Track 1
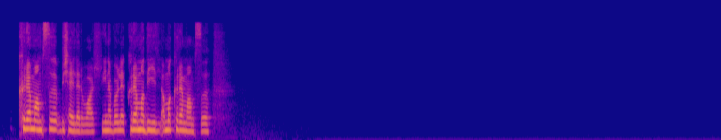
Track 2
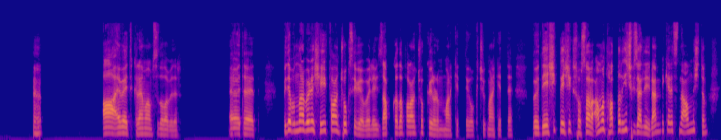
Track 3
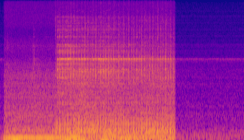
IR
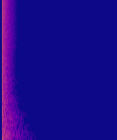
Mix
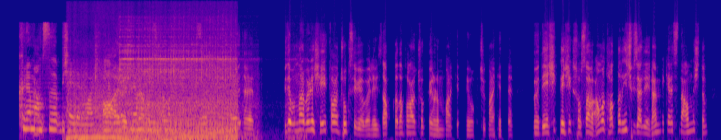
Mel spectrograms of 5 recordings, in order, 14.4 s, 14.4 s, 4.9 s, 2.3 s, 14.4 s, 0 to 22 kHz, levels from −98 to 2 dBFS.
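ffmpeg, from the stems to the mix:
-filter_complex "[0:a]aecho=1:1:3.2:0.7,volume=-1.5dB,asplit=3[link_01][link_02][link_03];[link_01]atrim=end=3.4,asetpts=PTS-STARTPTS,afade=type=out:start_time=3.396:duration=0.004:curve=hsin[link_04];[link_02]atrim=start=3.4:end=3.95,asetpts=PTS-STARTPTS,volume=0[link_05];[link_03]atrim=start=3.95,asetpts=PTS-STARTPTS,afade=type=in:duration=0.004:curve=hsin[link_06];[link_04][link_05][link_06]concat=n=3:v=0:a=1[link_07];[1:a]adynamicequalizer=threshold=0.00224:dfrequency=390:dqfactor=4.4:tfrequency=390:tqfactor=4.4:attack=5:release=100:ratio=0.375:range=3:mode=boostabove:tftype=bell,aphaser=in_gain=1:out_gain=1:delay=4.2:decay=0.54:speed=1.6:type=triangular,volume=-4.5dB[link_08];[2:a]adelay=1250,volume=-7.5dB[link_09];[link_07][link_09]amix=inputs=2:normalize=0,equalizer=frequency=970:width=1.5:gain=6.5,alimiter=level_in=0.5dB:limit=-24dB:level=0:latency=1:release=49,volume=-0.5dB,volume=0dB[link_10];[link_08][link_10]amix=inputs=2:normalize=0,agate=range=-26dB:threshold=-50dB:ratio=16:detection=peak"

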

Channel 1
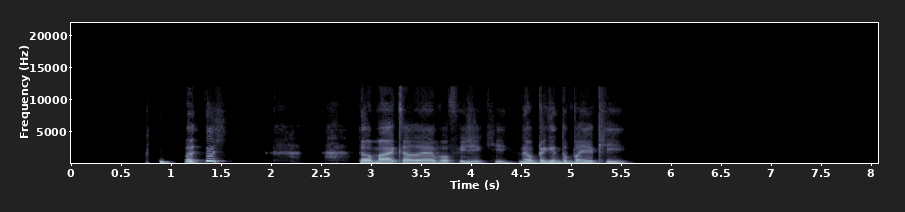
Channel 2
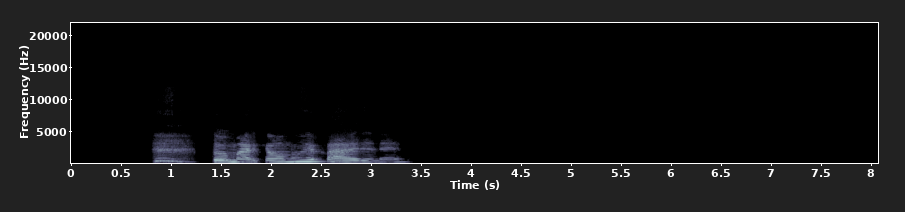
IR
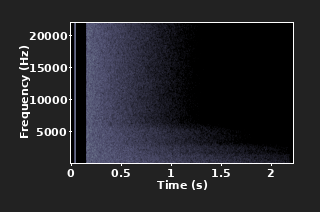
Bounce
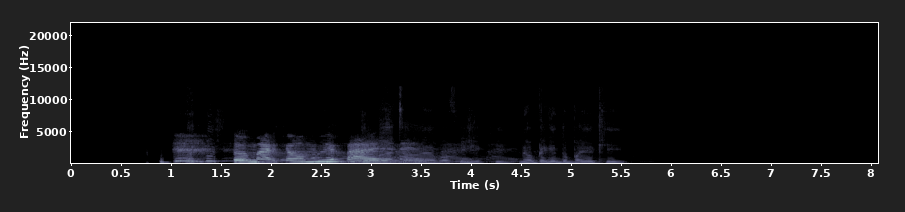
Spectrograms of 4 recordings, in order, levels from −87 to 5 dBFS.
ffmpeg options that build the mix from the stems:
-filter_complex "[0:a]aeval=exprs='clip(val(0),-1,0.0266)':channel_layout=same,aexciter=amount=1.5:drive=7.1:freq=5900,volume=-20dB[link_01];[1:a]flanger=delay=4:depth=9.5:regen=-86:speed=1.3:shape=triangular,adelay=200,volume=-1dB,asplit=2[link_02][link_03];[link_03]volume=-21dB,aecho=0:1:461|922|1383|1844|2305|2766|3227:1|0.5|0.25|0.125|0.0625|0.0312|0.0156[link_04];[link_01][link_02][link_04]amix=inputs=3:normalize=0"

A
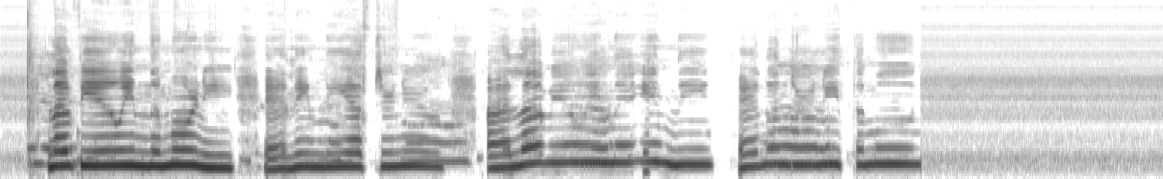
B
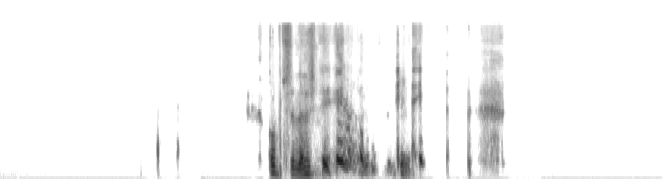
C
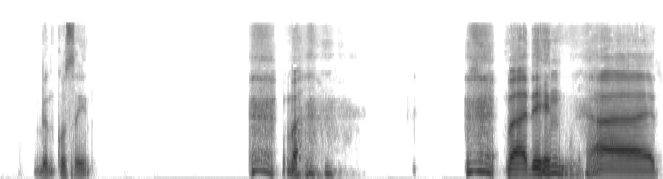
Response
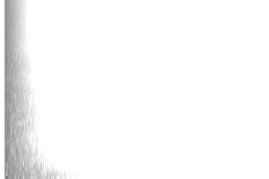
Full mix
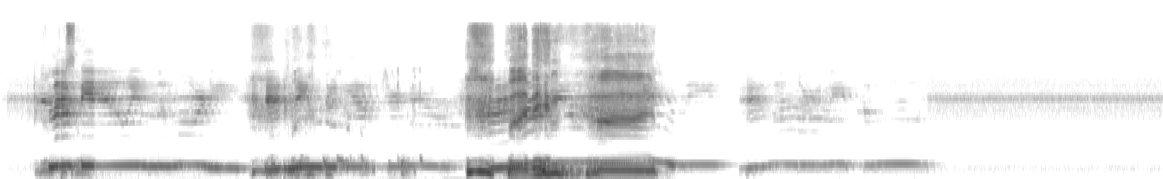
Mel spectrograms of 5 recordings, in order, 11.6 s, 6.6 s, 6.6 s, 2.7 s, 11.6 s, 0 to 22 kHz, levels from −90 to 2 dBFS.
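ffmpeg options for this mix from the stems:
-filter_complex "[0:a]lowpass=frequency=2200:width_type=q:width=16,volume=-7.5dB,asplit=2[link_01][link_02];[link_02]volume=-14dB[link_03];[1:a]alimiter=limit=-14dB:level=0:latency=1:release=59,bandpass=frequency=580:width_type=q:width=2.7:csg=0,volume=-4.5dB[link_04];[2:a]highshelf=frequency=9200:gain=11.5,aecho=1:1:5.1:0.79,volume=-7.5dB,afade=type=in:start_time=3.39:duration=0.41:silence=0.223872,asplit=2[link_05][link_06];[link_06]apad=whole_len=513061[link_07];[link_01][link_07]sidechaingate=range=-29dB:threshold=-54dB:ratio=16:detection=peak[link_08];[link_03]aecho=0:1:67|134|201|268|335:1|0.35|0.122|0.0429|0.015[link_09];[link_08][link_04][link_05][link_09]amix=inputs=4:normalize=0,asuperstop=centerf=670:order=8:qfactor=0.59"

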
